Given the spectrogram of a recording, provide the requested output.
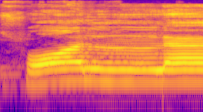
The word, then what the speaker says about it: صلى: या इसमें भी या स्वल्ला के आखिर में भी या खाली लिखी हुई है ना ये साइलेंट है ये पढ़नी नहीं है स्वल्ला अबदन इज़ा स्वल्ला अब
